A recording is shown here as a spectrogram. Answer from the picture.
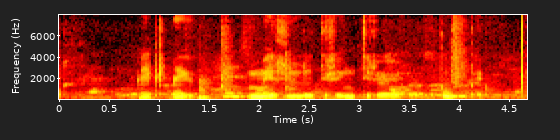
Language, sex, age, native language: Icelandic, male, 18-19, Icelandic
